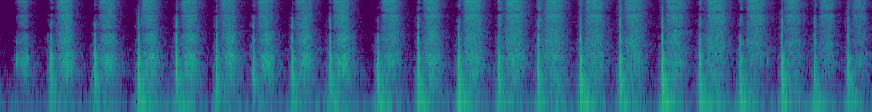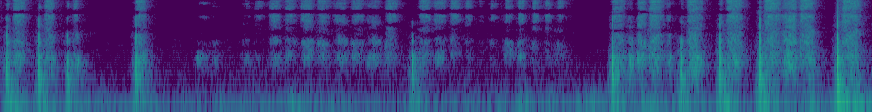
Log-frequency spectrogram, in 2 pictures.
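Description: A blue-and-white wooden graphite pencil makes rapid, repeated short scratching strokes across the face of a flat sheet of drawing paper, each stroke a crisp, bright scrape. Around the middle the strokes give way to a softer, quieter continuous rubbing for about two seconds before the quick scratching resumes.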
